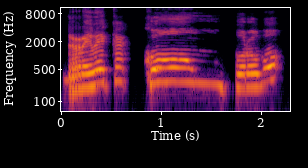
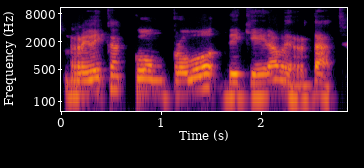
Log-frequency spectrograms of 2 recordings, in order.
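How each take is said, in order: First: Rebeca comprobó read slowly and higher, leaning on comprobó with a rise; slow emphatic reading. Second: Said in the usual way. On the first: Shown as a demonstration. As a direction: draw out comprobó so every syllable lands. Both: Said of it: "hay que leerlo muy detenidamente".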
